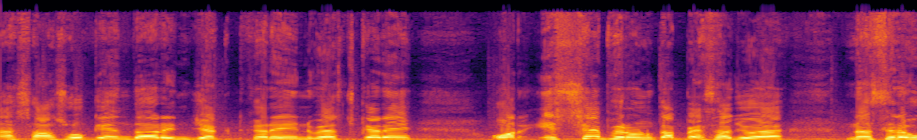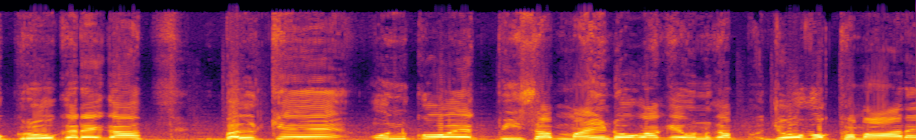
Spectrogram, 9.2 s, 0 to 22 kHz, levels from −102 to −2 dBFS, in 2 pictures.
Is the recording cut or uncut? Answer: uncut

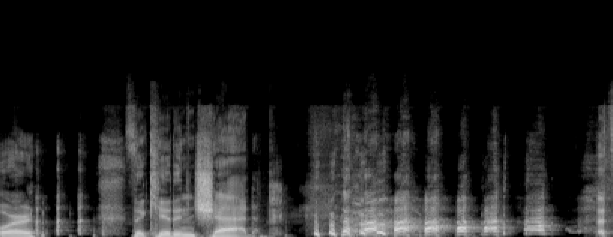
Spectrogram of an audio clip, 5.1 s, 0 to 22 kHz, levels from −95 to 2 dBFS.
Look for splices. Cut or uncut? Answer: uncut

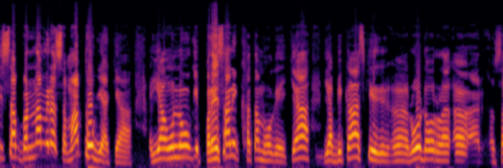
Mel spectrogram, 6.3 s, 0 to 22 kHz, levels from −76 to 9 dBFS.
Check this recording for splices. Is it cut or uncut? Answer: uncut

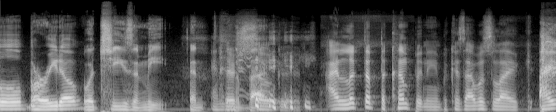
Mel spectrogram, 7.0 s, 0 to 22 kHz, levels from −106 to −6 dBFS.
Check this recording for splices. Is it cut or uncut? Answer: cut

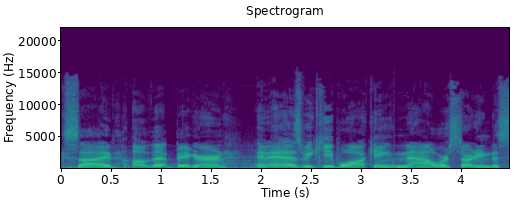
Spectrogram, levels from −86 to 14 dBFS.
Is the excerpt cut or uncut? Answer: cut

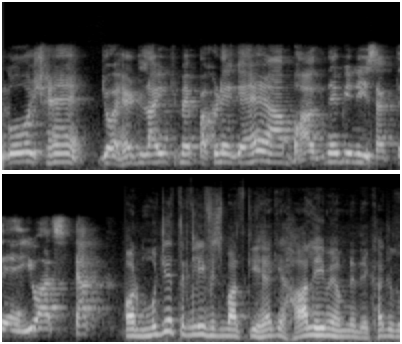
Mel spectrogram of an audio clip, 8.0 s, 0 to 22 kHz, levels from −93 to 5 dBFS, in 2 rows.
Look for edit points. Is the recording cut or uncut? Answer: cut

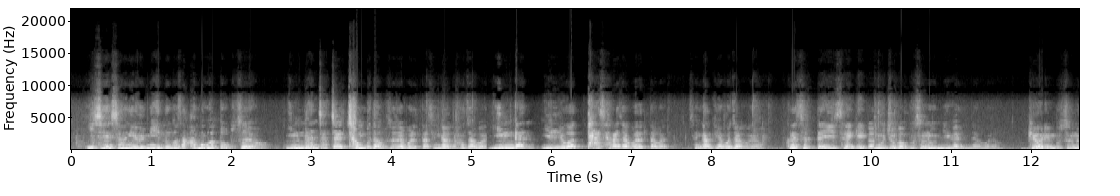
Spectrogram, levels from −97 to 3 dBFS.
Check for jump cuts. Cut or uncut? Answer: cut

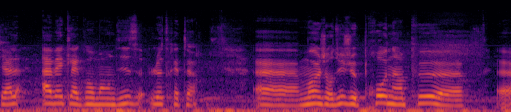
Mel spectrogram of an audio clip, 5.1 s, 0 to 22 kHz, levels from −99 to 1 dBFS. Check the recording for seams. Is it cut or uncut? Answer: uncut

